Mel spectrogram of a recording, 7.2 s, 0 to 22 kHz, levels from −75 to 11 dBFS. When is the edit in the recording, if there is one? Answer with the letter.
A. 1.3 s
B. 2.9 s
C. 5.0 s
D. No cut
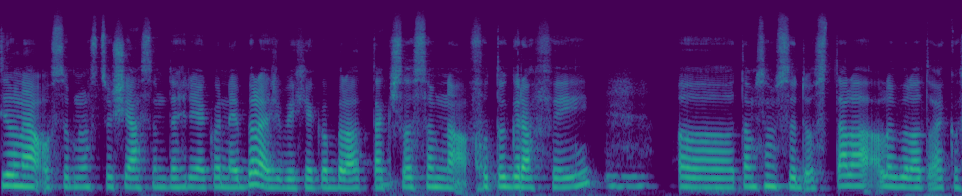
B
